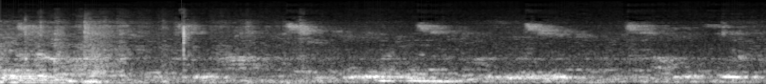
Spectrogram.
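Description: Rare pigeons coo on a rooftop, a few soft repeated calls near and far over steady background noise, with some higher chirps mixed in.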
